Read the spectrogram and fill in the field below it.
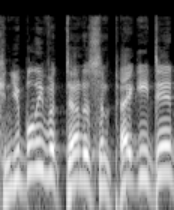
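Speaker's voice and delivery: put-on indignant, incensed, high-pitched outrage. Retelling how Rodney called his friends: imitating Rodney's incensed phone call. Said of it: "he was incensed".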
